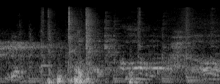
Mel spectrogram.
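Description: A doorway pull-up bar gives way and a man drops to the floor with it, a thud and a cry heard over background music.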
